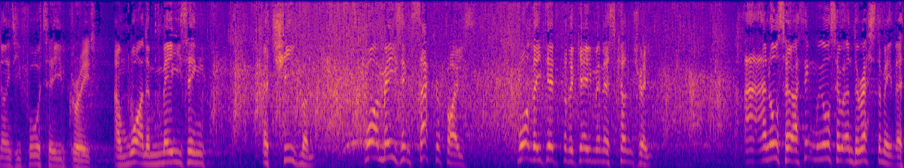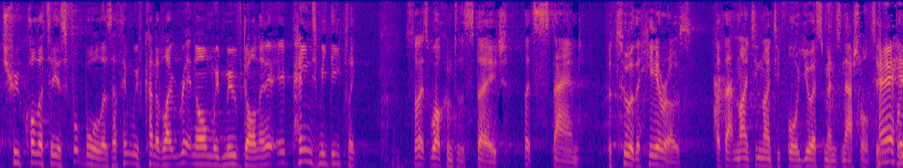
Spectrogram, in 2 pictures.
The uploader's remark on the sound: Live from Broadway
